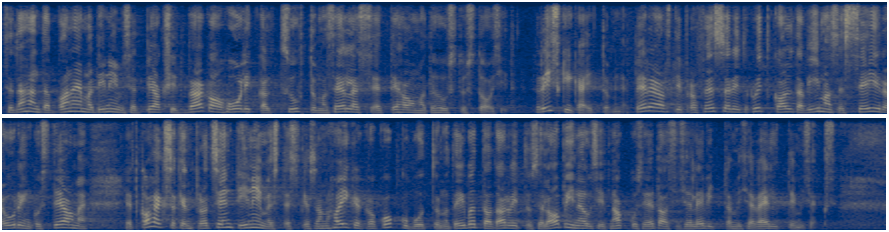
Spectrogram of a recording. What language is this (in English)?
Estonian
